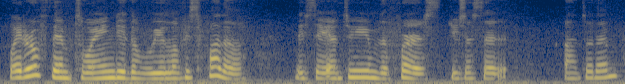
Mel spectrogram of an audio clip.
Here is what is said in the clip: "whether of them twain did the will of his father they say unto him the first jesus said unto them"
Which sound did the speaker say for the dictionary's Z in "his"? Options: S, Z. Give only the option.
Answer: S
